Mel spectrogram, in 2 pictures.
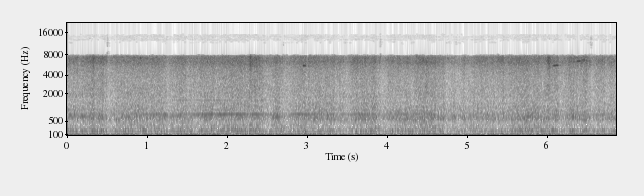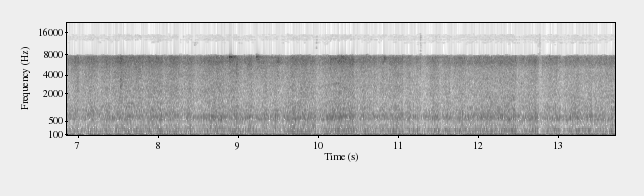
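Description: A diesel coach engine drones at highway speed, heard from inside the cab.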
